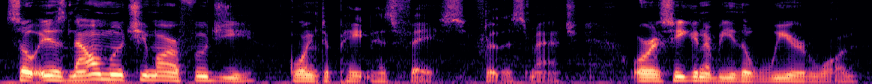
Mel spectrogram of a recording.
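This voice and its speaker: A man with a gravelly, darkish, medium-pitched voice talks at normal speed as co-host of a casual wrestling podcast. He rambles, asks questions and lets his thoughts trail off, all while he has the hiccups.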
